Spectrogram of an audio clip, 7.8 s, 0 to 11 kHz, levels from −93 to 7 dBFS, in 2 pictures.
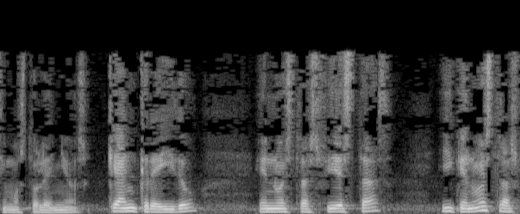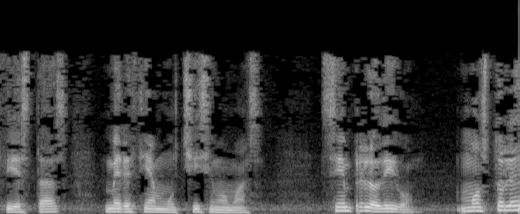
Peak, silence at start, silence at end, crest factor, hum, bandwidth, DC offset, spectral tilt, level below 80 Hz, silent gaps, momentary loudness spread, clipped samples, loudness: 0 dBFS; 0 s; 0 s; 16 dB; none; 8.8 kHz; under 0.1%; -5.5 dB/octave; -52 dBFS; none; 13 LU; under 0.1%; -17 LUFS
